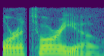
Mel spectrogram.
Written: oratorio

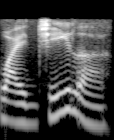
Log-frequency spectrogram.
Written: weigela

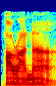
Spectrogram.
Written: Parana

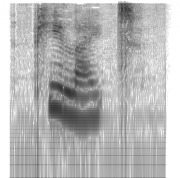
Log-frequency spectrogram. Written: Peelite

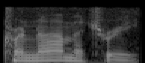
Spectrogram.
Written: chronometry

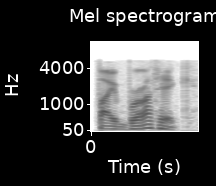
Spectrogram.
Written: fibrotic

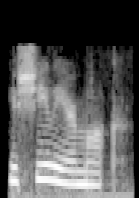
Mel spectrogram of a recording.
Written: yesilirmak

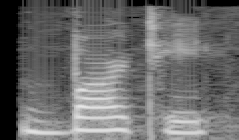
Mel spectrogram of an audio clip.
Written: Bharti

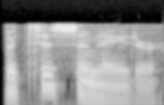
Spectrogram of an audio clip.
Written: vaticinator

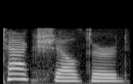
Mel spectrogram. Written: tax-sheltered

